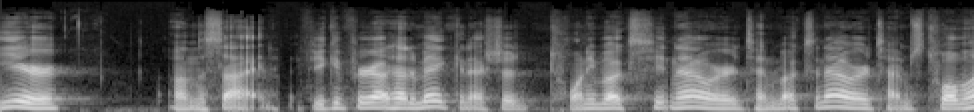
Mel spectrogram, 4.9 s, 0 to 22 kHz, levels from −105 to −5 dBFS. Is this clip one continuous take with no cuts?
no; 1 cut; at 1.4 s

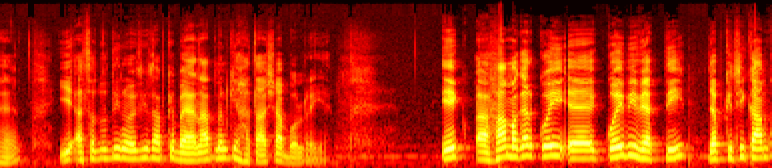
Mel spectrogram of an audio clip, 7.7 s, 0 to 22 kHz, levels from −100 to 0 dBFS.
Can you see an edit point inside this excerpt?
no; 0 cuts

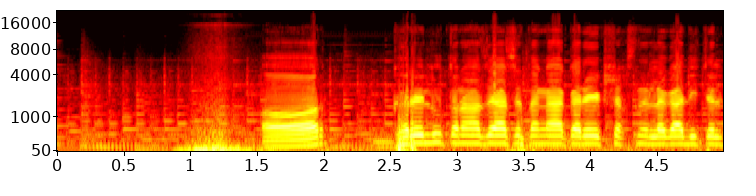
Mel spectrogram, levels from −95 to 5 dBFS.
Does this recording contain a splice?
yes; 1 cut; at 1.2 s

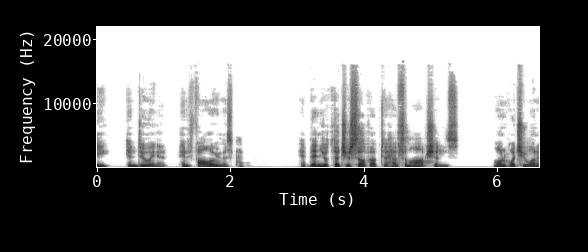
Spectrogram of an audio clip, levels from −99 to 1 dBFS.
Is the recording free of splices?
yes; 0 cuts

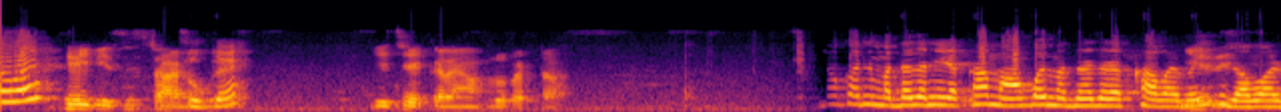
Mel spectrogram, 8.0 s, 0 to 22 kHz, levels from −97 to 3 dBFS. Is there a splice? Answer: yes; 1 cut; at 5.2 s

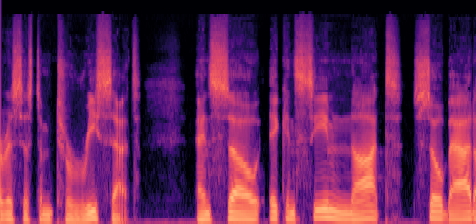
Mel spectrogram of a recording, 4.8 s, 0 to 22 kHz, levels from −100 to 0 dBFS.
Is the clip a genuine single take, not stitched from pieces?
no; 1 cut; at 2.6 s

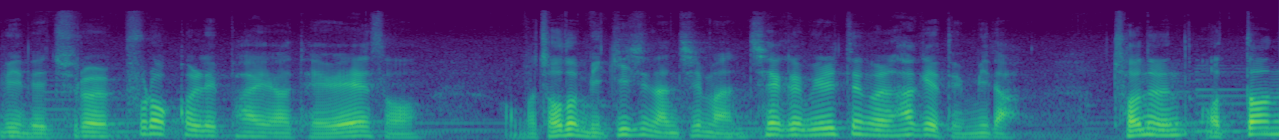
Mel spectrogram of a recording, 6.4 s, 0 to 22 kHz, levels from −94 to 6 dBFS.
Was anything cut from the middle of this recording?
no; 0 cuts

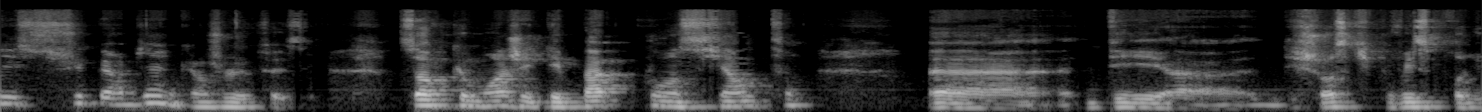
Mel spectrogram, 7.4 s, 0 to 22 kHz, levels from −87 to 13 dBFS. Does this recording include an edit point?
no; 0 cuts

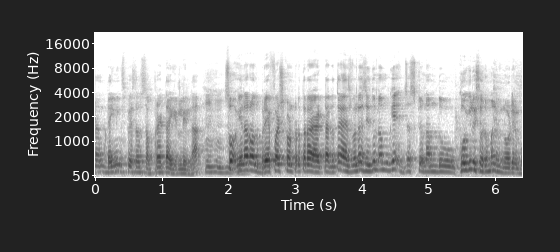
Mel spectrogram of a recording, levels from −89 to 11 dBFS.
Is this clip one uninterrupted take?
yes; 0 cuts

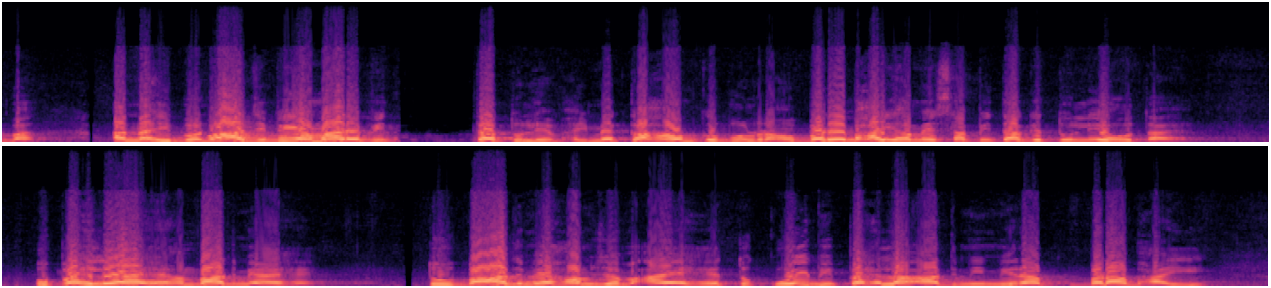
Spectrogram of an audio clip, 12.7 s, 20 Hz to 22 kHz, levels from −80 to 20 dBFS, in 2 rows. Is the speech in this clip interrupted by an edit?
yes; 1 cut; at 1.0 s

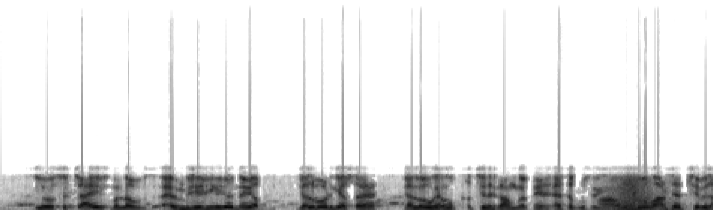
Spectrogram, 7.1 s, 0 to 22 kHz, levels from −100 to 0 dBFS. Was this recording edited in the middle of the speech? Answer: yes; 1 cut; at 5.9 s

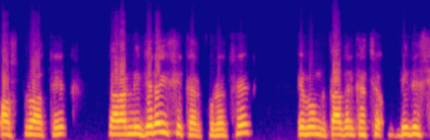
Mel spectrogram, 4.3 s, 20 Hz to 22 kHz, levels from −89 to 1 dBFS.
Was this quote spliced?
no; 0 cuts

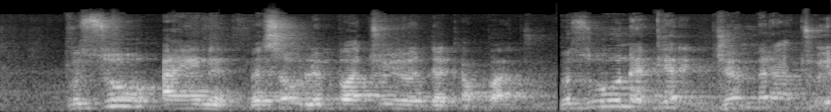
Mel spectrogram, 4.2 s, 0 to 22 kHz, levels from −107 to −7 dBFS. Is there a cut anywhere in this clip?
yes; 1 cut; at 2.8 s

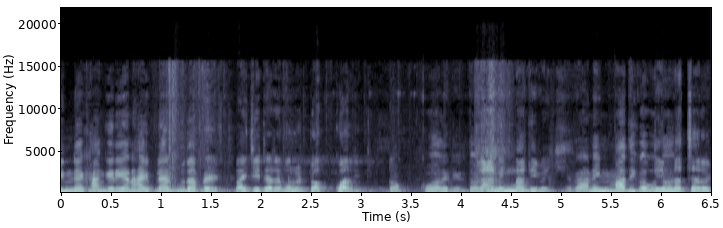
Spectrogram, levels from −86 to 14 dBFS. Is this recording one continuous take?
yes; 0 cuts

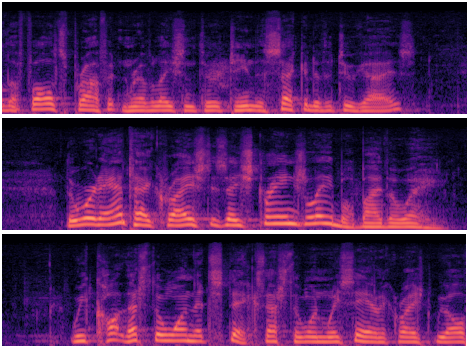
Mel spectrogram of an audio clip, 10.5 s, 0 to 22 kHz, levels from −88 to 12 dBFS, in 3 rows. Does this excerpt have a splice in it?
yes; 1 cut; at 4.2 s

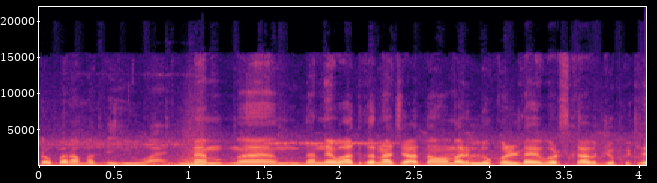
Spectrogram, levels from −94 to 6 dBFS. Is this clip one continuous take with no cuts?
no; 1 cut; at 1.0 s

